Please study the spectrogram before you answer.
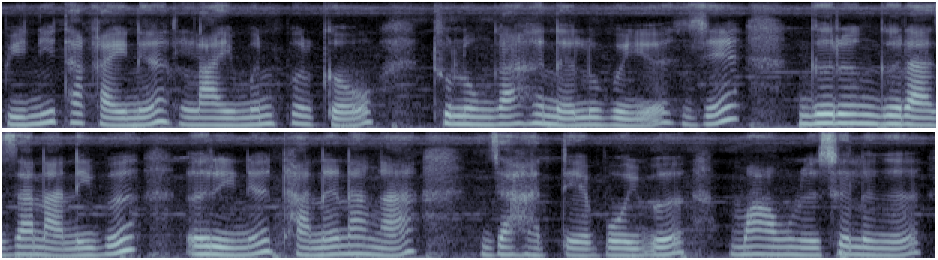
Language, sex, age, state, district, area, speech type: Bodo, female, 45-60, Assam, Chirang, rural, spontaneous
